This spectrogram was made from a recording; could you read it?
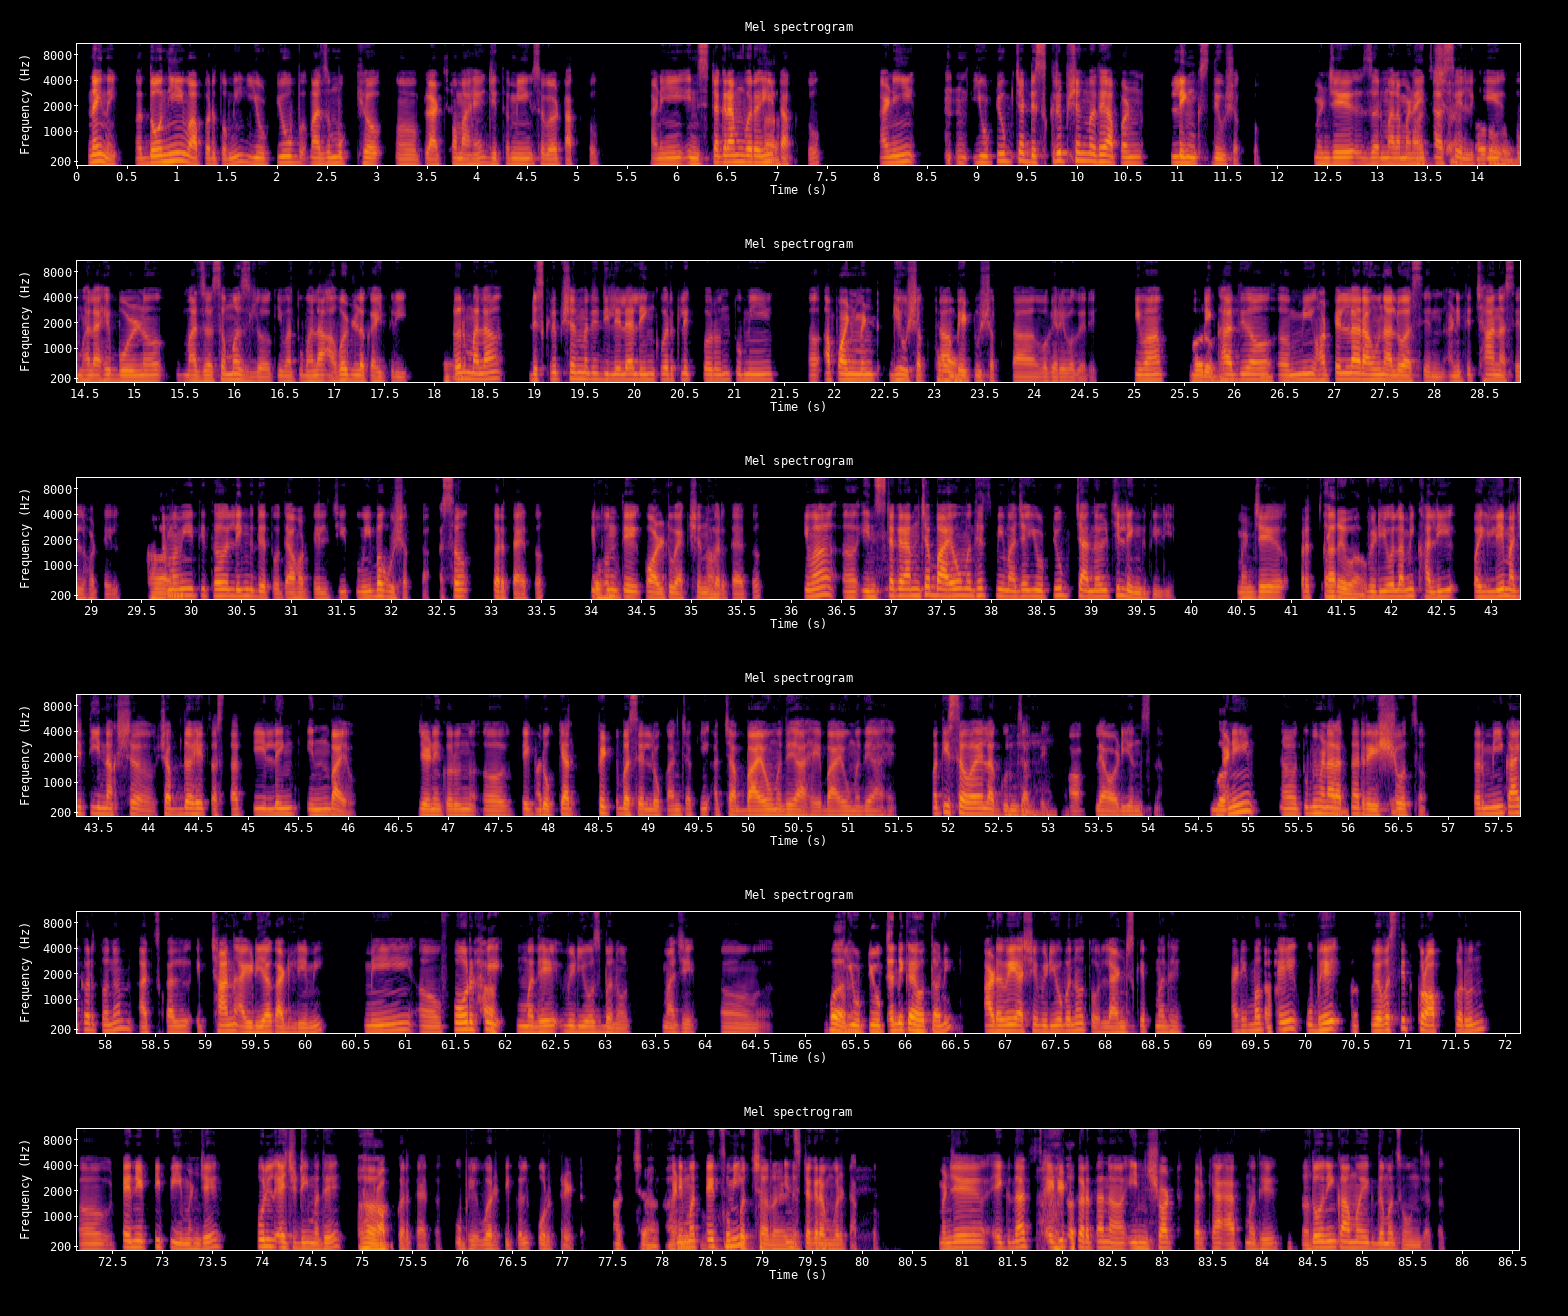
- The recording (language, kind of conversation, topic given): Marathi, podcast, तू सोशल मीडियावर तुझं काम कसं सादर करतोस?
- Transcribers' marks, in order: in English: "प्लॅटफॉर्म"; throat clearing; in English: "डिस्क्रिप्शनमध्ये"; tapping; in English: "डिस्क्रिप्शनमध्ये"; other background noise; in English: "कॉल टू ॲक्शन"; in English: "बायोमध्येच"; in English: "चॅनलची"; in English: "लिंक इन बायो"; in English: "बायोमध्ये"; in English: "बायोमध्ये"; in English: "ऑडियन्सना"; in English: "आयडिया"; in English: "लँडस्केपमध्ये"; in English: "क्रॉप"; in English: "क्रॉप"; in English: "पोर्ट्रेट"; in English: "आयडिया"; chuckle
